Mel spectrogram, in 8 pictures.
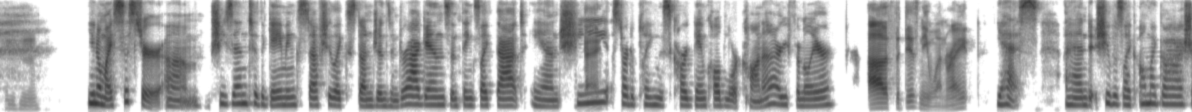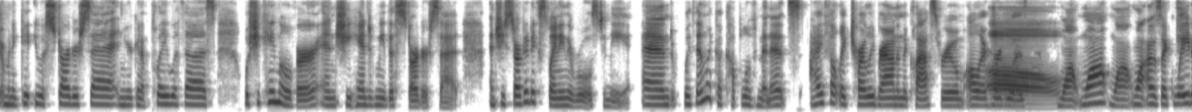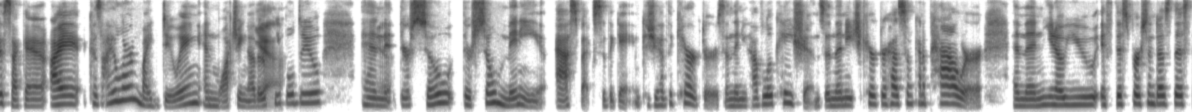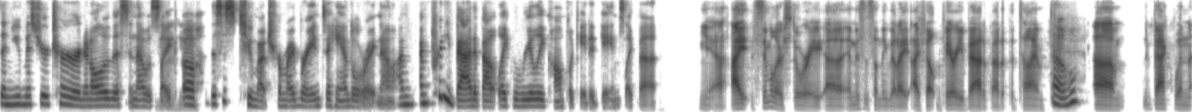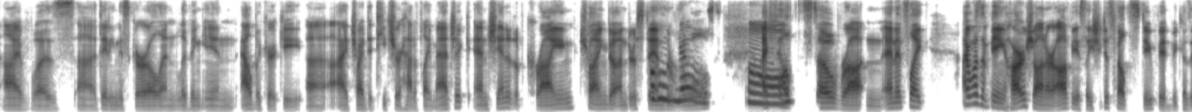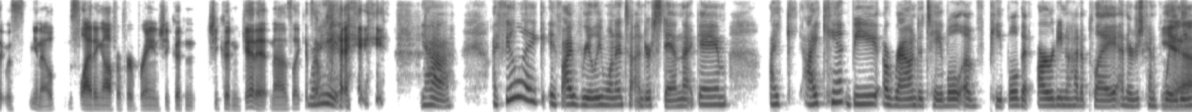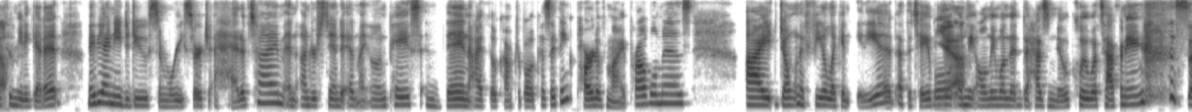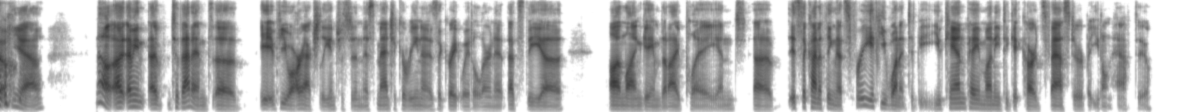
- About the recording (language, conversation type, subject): English, unstructured, How do I explain a quirky hobby to someone who doesn't understand?
- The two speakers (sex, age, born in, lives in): female, 35-39, United States, United States; male, 30-34, United States, United States
- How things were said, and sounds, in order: drawn out: "Oh"; other background noise; laughing while speaking: "Oh"; laughing while speaking: "okay"; laugh; laughing while speaking: "So"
